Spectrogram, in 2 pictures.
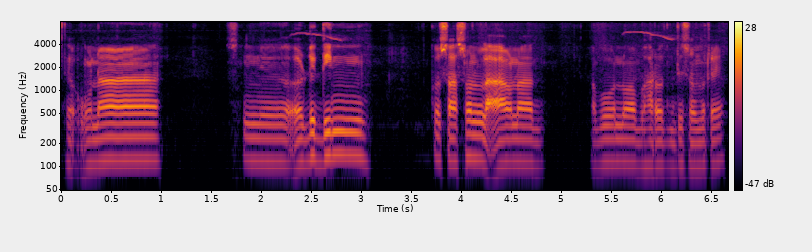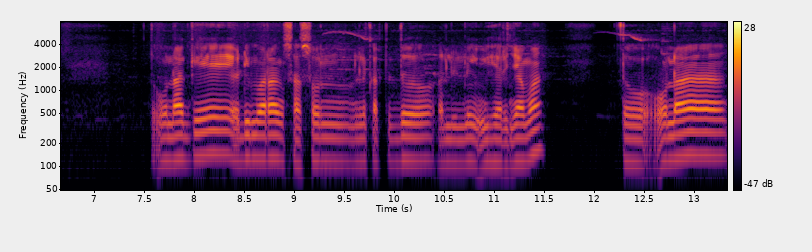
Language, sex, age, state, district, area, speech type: Santali, male, 45-60, Jharkhand, Bokaro, rural, spontaneous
